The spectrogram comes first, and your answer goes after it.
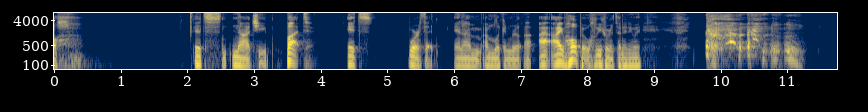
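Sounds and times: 
speech: 0.0s - 0.3s, 2.1s - 11.3s
harsh chesty cough: 9.8s - 11.3s
faint throat sound: 10.4s - 11.3s.

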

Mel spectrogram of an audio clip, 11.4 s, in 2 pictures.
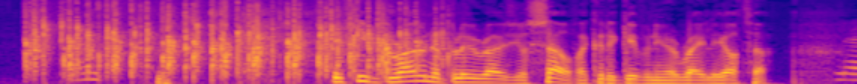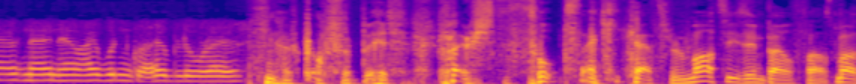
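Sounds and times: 
round of applause: 0.0s - 3.2s
speech: 0.5s - 1.2s, 2.2s - 11.4s
laughter: 1.0s - 3.0s, 7.4s - 10.7s.

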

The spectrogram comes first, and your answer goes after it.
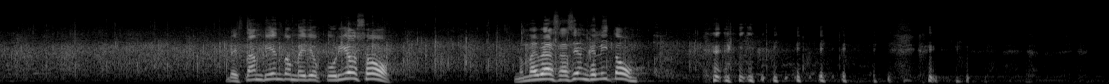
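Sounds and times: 
audience applause: 0.0s - 8.7s
speech: 2.2s - 4.0s, 5.2s - 6.5s, 7.1s - 7.8s
laughter: 6.6s - 9.9s.

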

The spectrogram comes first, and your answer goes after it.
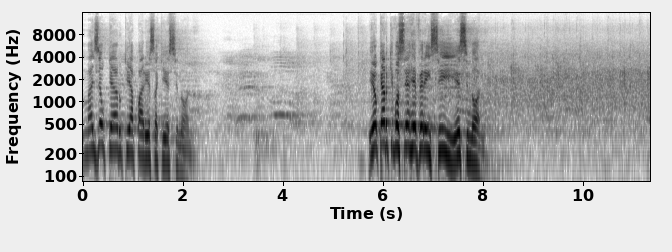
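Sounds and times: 
speech: 0.1s - 2.3s, 5.7s - 8.2s
audience applause: 7.6s - 11.3s.

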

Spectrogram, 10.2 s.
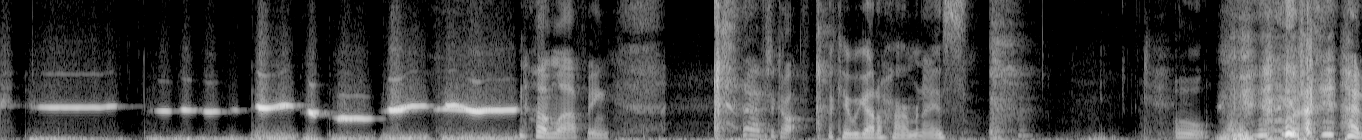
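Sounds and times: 
person whistling a short tune: 0.0s - 4.0s
speech: 4.0s - 4.9s, 5.6s - 7.7s, 8.8s - 10.2s.

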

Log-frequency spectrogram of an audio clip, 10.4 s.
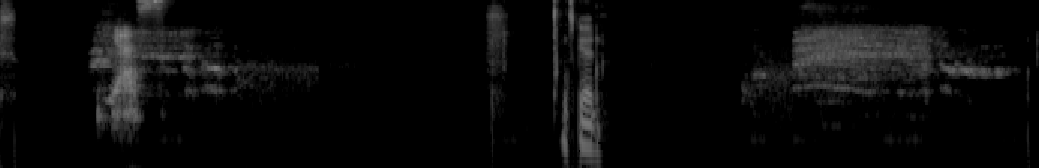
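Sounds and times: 
baby crying: 0.9s - 2.5s, 7.5s - 10.2s
speech: 1.1s - 1.7s, 5.6s - 6.1s.

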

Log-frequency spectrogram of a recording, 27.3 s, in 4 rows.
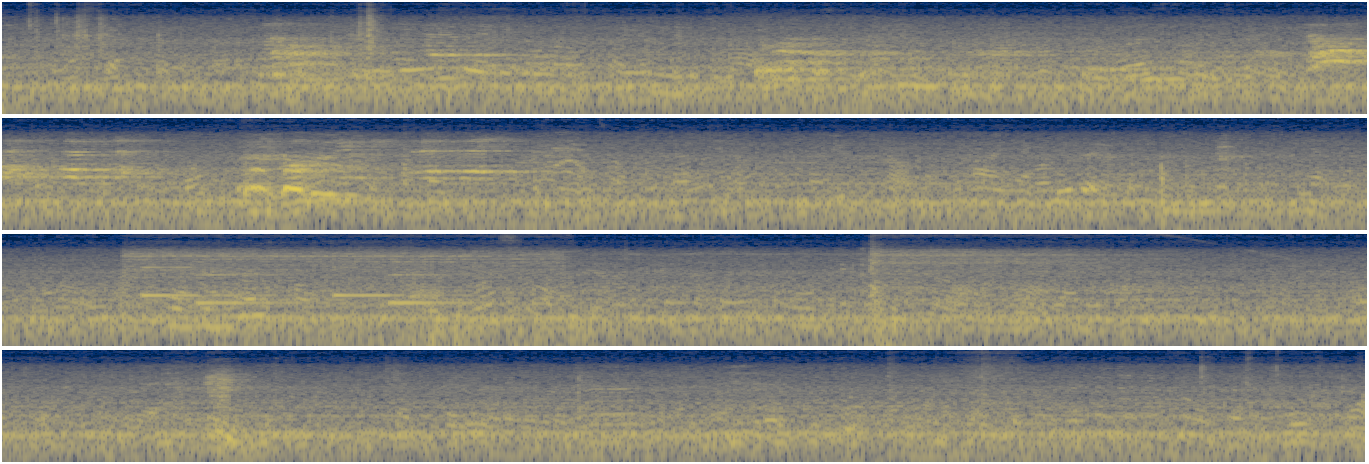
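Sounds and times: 
voices: 0.0s - 27.2s
local train on the Iida Line droning: 14.0s - 21.2s.

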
